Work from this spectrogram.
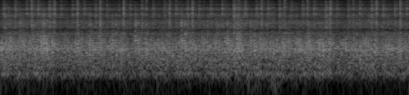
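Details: Steady mechanical clatter with sharp, unevenly timed knocks about every second, especially loud at points; periodic knocking, possibly tied to a chain taking about one minute per revolution; cause not confirmed.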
